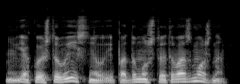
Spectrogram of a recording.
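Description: A man voicing a weary, cautious middle-aged detective in an audiobook thriller, asking questions in a low, measured way. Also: creaky, mellow, breathy edge, no echo. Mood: earnest, cautious.

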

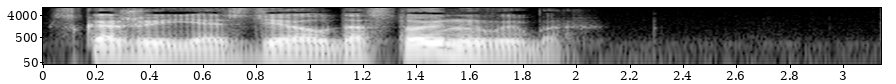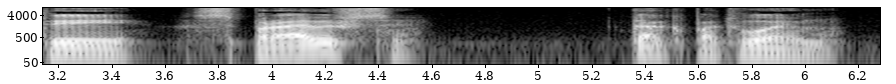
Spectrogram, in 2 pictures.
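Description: A man reading an audiobook, voicing a grave older master of a secret trade who speaks with measured, weighty deliberation. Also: deep voice, animated, a bit bright, no echo, studio quality, exaggerated voice.

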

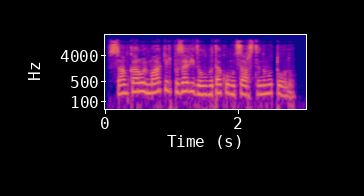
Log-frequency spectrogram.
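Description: Woman narrating an audiobook calmly. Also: mid-range voice, fast talker. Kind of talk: scripted narration.

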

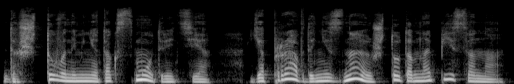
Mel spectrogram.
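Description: Brief: defensive, hurt young woman, read by a woman narrator, animated. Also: low voice, unhurried, husky, exaggerated voice. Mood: pleading. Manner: pleading, defensive. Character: young woman, wrongly blamed and pleading.

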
